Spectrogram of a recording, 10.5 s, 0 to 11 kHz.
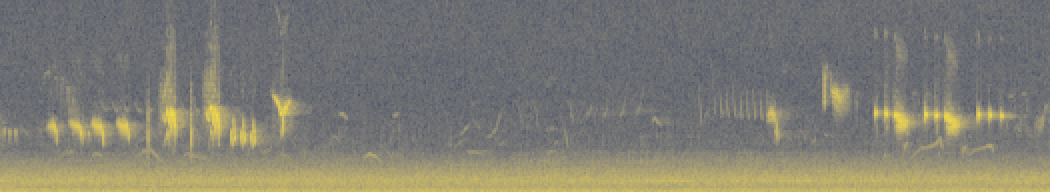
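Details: Singing male Bluethroat perched in willow, April 15, 2021, recorded on a Canon EOS R5: bursts of sharp, ringing high notes and rapid chattering phrases open and close the stretch, with a quiet gap between, over constant low background noise.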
